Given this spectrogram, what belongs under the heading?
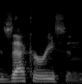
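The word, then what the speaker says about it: Zachariason: Zacharyson is how you say it. Zacharyson.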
